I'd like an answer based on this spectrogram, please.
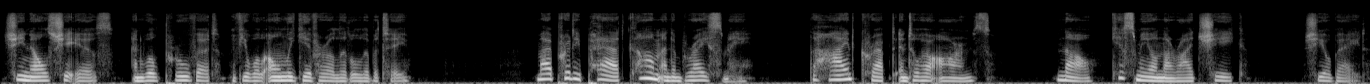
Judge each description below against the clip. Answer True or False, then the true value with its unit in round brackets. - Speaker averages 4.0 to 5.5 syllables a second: True (4.8 syllables/s)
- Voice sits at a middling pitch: True (180 Hz)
